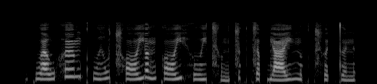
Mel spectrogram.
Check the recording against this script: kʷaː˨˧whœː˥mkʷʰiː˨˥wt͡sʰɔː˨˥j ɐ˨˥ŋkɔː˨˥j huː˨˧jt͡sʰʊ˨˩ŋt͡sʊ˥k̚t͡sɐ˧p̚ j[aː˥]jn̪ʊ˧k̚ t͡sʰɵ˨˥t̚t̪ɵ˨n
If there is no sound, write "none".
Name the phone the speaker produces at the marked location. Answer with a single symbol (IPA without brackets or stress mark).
aː˨˥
